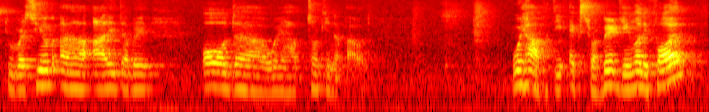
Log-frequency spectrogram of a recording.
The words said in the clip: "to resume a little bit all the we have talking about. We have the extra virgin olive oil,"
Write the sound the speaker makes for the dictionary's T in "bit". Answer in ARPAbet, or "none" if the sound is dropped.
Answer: none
